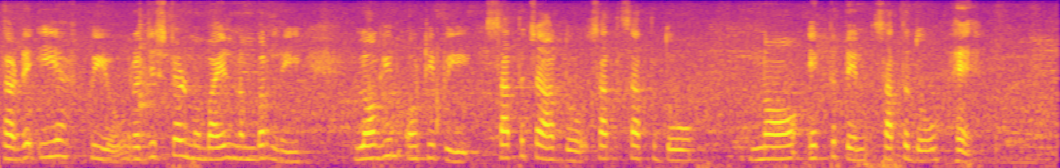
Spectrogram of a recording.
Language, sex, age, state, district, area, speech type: Punjabi, female, 45-60, Punjab, Fazilka, rural, read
